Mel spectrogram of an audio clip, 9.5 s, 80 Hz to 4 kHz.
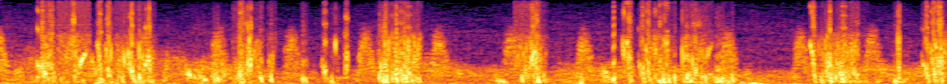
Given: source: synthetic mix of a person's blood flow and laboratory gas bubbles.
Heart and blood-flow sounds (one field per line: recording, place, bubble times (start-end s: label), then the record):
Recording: Doppler ultrasound of blood flow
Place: subclavian vein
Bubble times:
0.34-0.90 s: bubbles
0.95-1.56 s: bubbles
2.11-2.22 s: bubbles
2.31-2.64 s: bubbles
2.67-2.76 s: bubbles
3.00-3.08 s: bubbles
3.21-3.40 s: bubbles
3.43-3.50 s: bubbles
3.76-4.22 s: bubbles
5.13-5.48 s: bubbles
6.10-6.75 s: bubbles
6.80-7.36 s: bubbles
8.07-8.70 s: bubbles
8.91-9.06 s: bubbles
9.21-9.48 s: bubbles
From the record:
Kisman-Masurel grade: 232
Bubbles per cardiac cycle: several, 3 to 8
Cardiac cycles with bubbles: 50 to 99%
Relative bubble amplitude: moderate (0.250 to 0.450)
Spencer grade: 3 (all of the cardiac periods contain showers or single bubble signals, but not dominating or overriding the cardiac motion signals)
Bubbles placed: anywhere in the cardiac cycle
